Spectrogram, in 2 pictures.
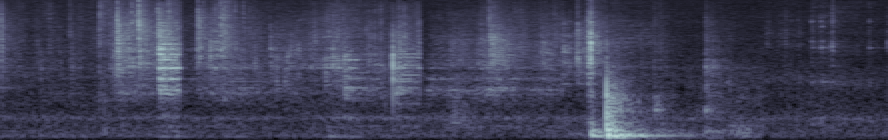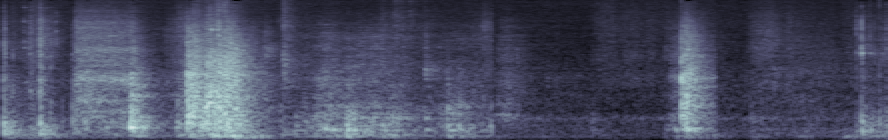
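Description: Small household items being handled and set down on a tabletop: clinks, rustles and knocks, with a dull thud about three seconds in, a longer, louder clatter around five seconds in, and a sharp knock near the end.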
